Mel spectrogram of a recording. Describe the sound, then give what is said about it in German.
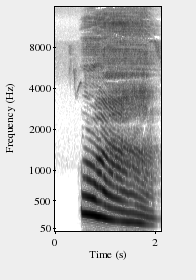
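A long, voiced yawn from a sleepy marmot, imitated by a human voice. It starts abruptly, swells, then slides steadily downward in pitch and fades over about a second and a half. “Gähnte das Murmeltier schläfrig und blinzelte in die Sonne.”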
